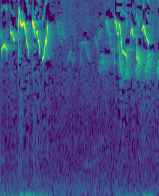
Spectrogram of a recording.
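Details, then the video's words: High-pitched twittering from a white-eye: two quick bursts of shrill, tumbling chirps and trills, separated by about a second of near silence. "PLECI JOSS ..BUKPAR KEREN..FIT NGICAU LOSS"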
